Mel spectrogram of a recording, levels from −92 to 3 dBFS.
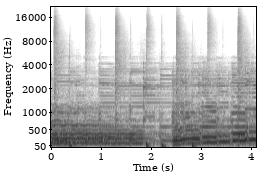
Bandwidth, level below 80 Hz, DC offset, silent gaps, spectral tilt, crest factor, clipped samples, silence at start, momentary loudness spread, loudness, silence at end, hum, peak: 18.5 kHz; -36 dBFS; under 0.1%; none; -8 dB/octave; 14 dB; under 0.1%; 0 s; 7 LU; -22 LUFS; 0 s; none; -6 dBFS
